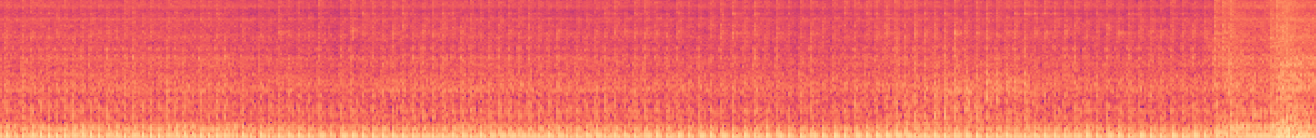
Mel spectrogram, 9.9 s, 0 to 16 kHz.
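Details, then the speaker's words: 2004 Honda CRF80 after complete top and bottom end rebuild, first start, little choke: small single thumping steadily about four firings a second, no knocks; runs well, needs idle adjustment. "oh yeah she'll run real little choke needs a little idle adjustment but it sounds good"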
